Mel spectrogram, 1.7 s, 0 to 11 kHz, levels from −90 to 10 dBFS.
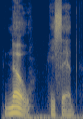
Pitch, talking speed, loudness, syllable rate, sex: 100 Hz, 105 wpm, -17 LUFS, 2.6 syllables/s, male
